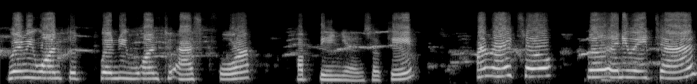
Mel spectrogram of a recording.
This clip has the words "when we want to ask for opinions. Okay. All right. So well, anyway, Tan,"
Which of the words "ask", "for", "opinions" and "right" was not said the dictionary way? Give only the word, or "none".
opinions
